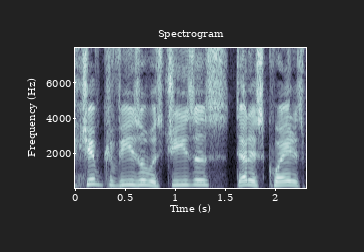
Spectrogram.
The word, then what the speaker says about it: Caviezel: Caviezel.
